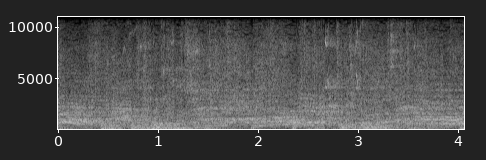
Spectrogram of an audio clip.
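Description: A basketball bounces on a hard wooden floor in a large echoing hall.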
